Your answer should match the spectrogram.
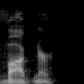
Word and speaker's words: Wagner: Prigozhin, who is the head of the Wagner group, Wagner, it's spelled like Wagner, it's pronounced Wagner.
